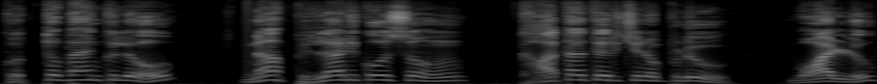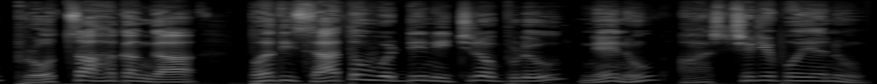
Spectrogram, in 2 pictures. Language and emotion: Telugu, surprised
